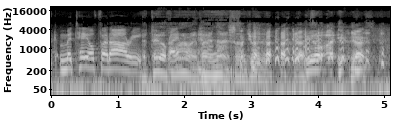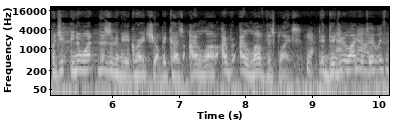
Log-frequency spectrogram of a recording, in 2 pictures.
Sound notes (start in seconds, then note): 1.4 italian accent; 2.8 laughter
